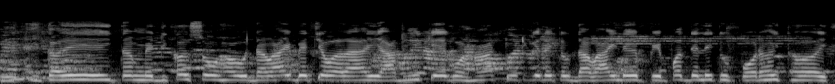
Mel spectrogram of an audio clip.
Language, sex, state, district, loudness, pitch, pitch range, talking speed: Bajjika, male, Bihar, Vaishali, -23 LUFS, 200 Hz, 195-210 Hz, 160 wpm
